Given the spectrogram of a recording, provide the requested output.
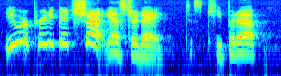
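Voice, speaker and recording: A woman's voice: mid-range voice, big pitch swings, fairly quick, fairly bright tone, pitched above the performer's own voice. A woman doing a brusque, coarse pub owner. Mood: gruff, bossy. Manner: rough, ungrammatical talk, bossy.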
